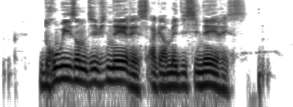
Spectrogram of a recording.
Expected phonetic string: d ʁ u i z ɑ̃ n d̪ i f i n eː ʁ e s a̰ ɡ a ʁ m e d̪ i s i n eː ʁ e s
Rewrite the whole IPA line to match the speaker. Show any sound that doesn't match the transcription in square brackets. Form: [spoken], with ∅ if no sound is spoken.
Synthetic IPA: d ʁ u i z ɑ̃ n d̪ i [v] i n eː ʁ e s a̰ ɡ a ʁ m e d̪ i s i n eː ʁ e s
